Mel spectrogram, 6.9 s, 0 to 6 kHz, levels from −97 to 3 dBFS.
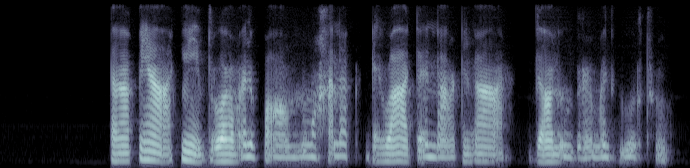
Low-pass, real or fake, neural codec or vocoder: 5.4 kHz; fake; autoencoder, 22.05 kHz, a latent of 192 numbers a frame, VITS, trained on one speaker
